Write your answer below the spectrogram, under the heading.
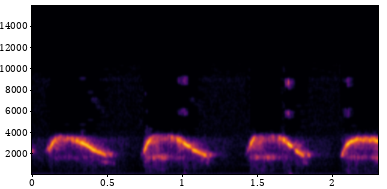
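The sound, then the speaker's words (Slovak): A person whistling to imitate marmot calls: four sharp, high whistles, each sliding downward in pitch, evenly spaced with silence between them. “Snažil som sa to tak napodobniť ako svíšte, možno som až taký nebol”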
